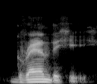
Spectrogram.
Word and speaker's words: Grandier: I would pronounce it Urbain Grandier by the way it's spelled, but from what I've heard, it's more like Grandier.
